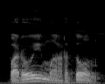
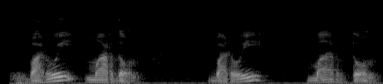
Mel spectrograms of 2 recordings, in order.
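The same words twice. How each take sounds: First: Said in the usual way. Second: Барои мардон said slowly, each syllable clear; slow repeat. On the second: Shown as a demonstration. Teacher to students, repeating the phrase slowly. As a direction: spell it out slowly for the learner. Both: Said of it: "teacher repeats phrase for learners".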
